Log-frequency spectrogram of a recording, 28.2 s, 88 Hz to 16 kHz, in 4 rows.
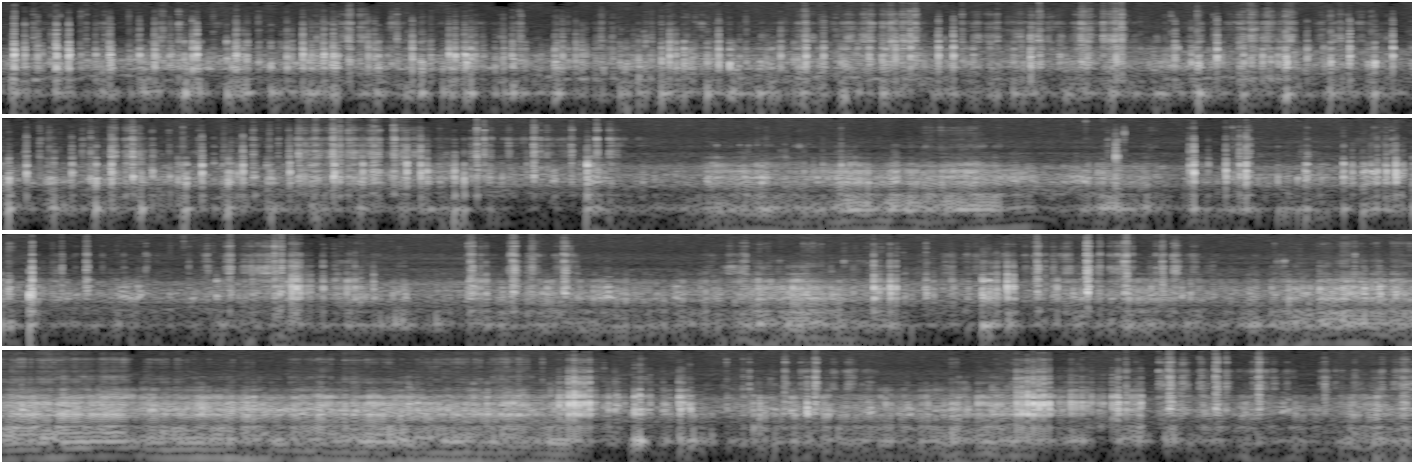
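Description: Muffled underwater noise recorded by an action camera on a fishing line at about 30 m depth: a steady hum with constant crackling clicks, and a low rumble added in the middle.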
